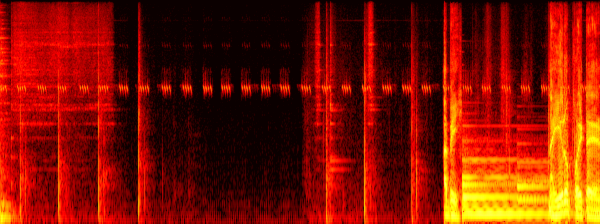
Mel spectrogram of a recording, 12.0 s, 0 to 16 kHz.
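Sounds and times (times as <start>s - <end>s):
cricket chirping: 0.3s - 12.0s
sharp knocks: 6.4s - 7.6s, 8.2s - 8.6s.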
